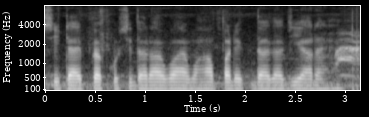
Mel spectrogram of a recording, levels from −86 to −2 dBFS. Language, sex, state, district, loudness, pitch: Hindi, male, Bihar, West Champaran, -19 LUFS, 115 Hz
